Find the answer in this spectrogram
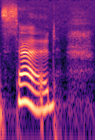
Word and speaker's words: said: is phonetically regular in said, right, it's the beginning sound and the ending sound, right? They both represent those sounds correctly. But if you listen to that middle part, it sounds like eh, right?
